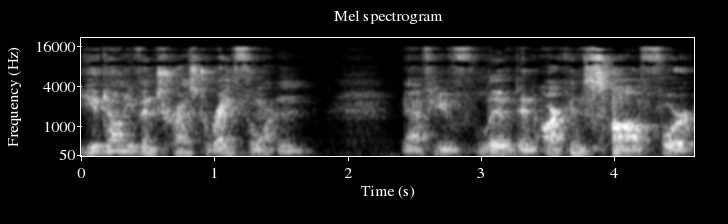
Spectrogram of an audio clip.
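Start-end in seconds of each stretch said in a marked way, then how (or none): 0.0-1.7 put-on stunned, thrown, shocked, disbelieving tone. Recalling Greg reacting when she named the only people she trusts; imitating Greg's shocked voice. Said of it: "spoke with a shocked voice".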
